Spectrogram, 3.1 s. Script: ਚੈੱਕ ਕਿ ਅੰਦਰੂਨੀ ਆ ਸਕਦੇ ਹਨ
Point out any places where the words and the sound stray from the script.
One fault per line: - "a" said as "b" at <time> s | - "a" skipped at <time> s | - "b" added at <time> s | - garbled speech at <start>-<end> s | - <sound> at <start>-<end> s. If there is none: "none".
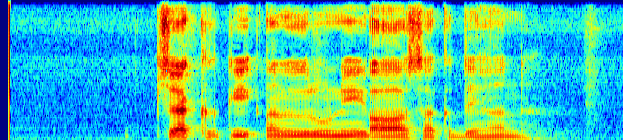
none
